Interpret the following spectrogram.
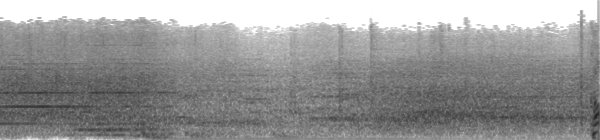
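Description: Ice hockey arena crowd noise: a steady din of the spectators that dies down in the middle and swells again near the end.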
